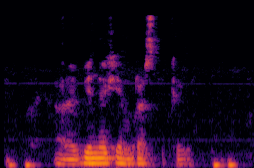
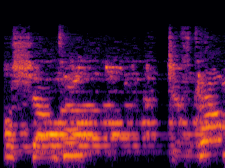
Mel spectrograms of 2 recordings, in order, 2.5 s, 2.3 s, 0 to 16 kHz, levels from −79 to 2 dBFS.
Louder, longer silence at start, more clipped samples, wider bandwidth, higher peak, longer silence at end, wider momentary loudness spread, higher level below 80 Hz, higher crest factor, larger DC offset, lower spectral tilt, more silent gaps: second, -26 LUFS vs -21 LUFS; about the same, 0.05 s vs 0.05 s; neither; first, 11.5 kHz vs 9.2 kHz; about the same, -8 dBFS vs -6 dBFS; first, 0.15 s vs 0 s; first, 15 LU vs 10 LU; first, -38 dBFS vs -72 dBFS; about the same, 18 dB vs 14 dB; neither; first, -6 dB/octave vs -1.5 dB/octave; neither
